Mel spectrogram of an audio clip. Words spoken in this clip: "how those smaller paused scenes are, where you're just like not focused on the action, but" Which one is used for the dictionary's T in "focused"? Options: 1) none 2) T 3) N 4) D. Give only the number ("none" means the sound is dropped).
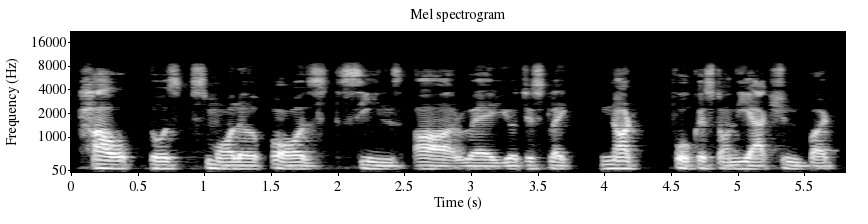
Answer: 2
